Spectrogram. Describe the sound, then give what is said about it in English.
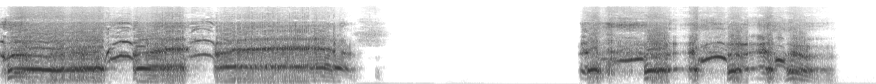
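A loud coughing fit full of honking, wheezy gasping inhales, coming in two long bursts split by a short silence, sounding almost like a goose. “You're not even coughing. You're just inhaling. There it goes.”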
